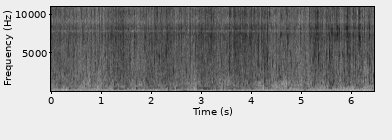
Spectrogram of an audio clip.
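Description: Pool water splashing and trickling around a corgi in a life jacket as it moves in the water: a steady run of small splashes with no pause.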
